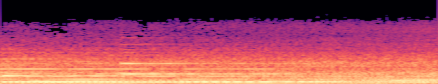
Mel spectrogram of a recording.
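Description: A car engine hums steadily as the vehicle drives at night along a road running between snowy fields, a low rumbling drone with faint tonal whine running throughout, no voices present.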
